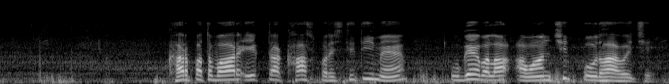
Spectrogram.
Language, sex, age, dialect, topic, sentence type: Maithili, male, 46-50, Eastern / Thethi, agriculture, statement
